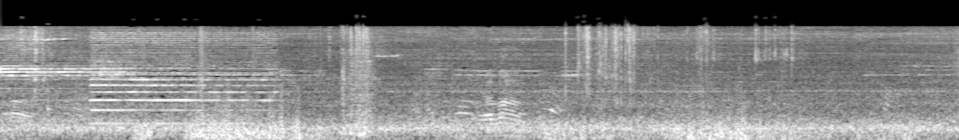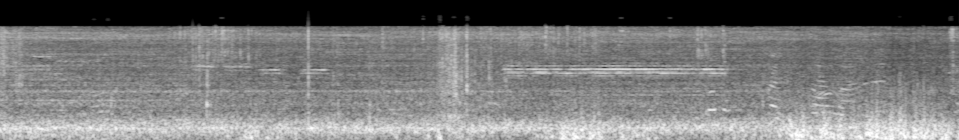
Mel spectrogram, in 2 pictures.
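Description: Street background of steady traffic and crowd noise, with a vehicle horn sounding for about two seconds near the start and a fainter horn later on, and a few sharp clicks.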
